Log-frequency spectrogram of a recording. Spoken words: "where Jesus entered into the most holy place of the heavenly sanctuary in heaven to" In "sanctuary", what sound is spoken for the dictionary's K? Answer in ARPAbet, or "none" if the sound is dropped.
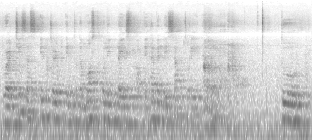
none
